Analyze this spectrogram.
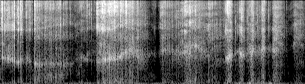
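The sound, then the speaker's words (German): Crunching and chewing of lentil chips, close and crisp: many dense, crackly bites and grinding chews fill the stretch without any talk. “Oh ja, erstmal Linsenchip essen”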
